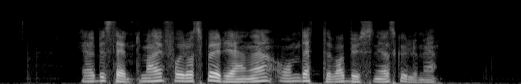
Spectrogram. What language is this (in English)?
Norwegian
